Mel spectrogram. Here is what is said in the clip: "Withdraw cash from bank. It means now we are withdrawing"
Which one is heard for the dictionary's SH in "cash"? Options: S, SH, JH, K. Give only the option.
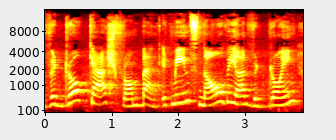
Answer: SH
